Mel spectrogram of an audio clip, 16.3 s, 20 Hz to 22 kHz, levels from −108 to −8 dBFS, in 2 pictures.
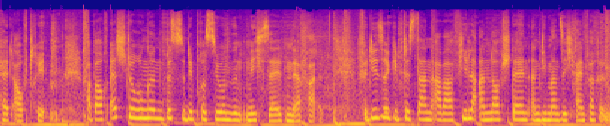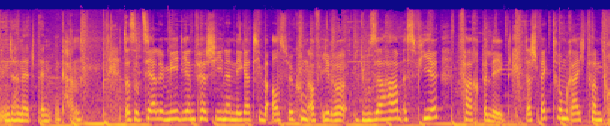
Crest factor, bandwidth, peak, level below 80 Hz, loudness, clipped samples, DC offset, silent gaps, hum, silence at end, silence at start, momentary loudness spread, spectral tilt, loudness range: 12 dB; 16.5 kHz; -8 dBFS; -34 dBFS; -20 LUFS; under 0.1%; under 0.1%; none; none; 0 s; 0 s; 6 LU; -3.5 dB/octave; 2 LU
